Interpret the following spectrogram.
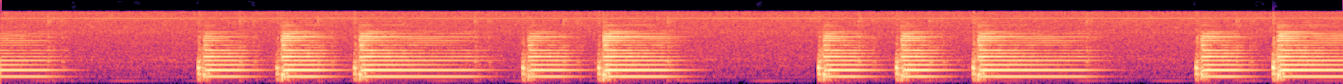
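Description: Middle C played over and over on a digital piano, one note at a time, about ten notes in groups of two or three with short pauses between. The last note of each group is held longer.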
